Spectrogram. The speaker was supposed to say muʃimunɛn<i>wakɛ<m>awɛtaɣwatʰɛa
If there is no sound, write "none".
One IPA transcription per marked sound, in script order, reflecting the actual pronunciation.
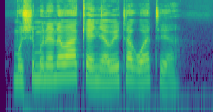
ɛ, ɲ

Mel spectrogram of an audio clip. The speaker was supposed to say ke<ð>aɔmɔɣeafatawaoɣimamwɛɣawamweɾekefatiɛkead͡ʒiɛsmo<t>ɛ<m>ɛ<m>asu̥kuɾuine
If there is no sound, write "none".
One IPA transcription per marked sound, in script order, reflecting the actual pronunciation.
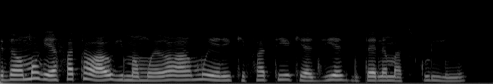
ð, t, n, m

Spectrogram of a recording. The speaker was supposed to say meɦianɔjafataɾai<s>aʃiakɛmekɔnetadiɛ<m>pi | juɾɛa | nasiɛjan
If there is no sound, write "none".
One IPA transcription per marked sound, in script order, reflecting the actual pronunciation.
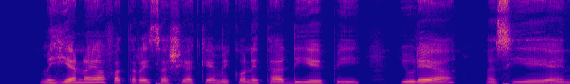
s, none

